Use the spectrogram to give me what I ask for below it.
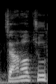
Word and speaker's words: চানাচুর: করেন এই শব্দগুলোর মধ্যে চানাচুর শব্দটা আমি যখন উচ্চারণ করছি করছি চানাচুর তার মানে একটু কম্পিত হচ্ছে ব্যঞ্জনটা এই কারণে এটাকে বলা হয় কম্পিত ব্যঞ্জন যে চানাচুর ওয়ালারা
